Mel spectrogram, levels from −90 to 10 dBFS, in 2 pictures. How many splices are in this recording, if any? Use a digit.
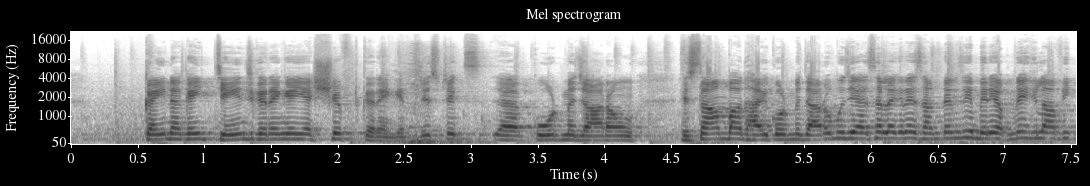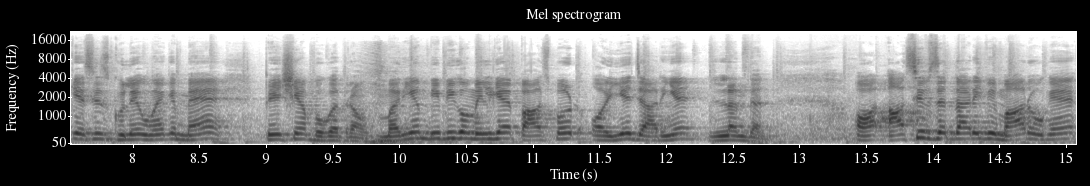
2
